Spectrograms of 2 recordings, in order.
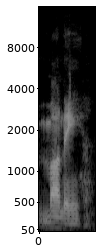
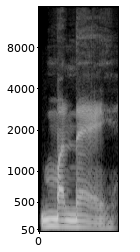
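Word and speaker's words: Moné: see or whatever Mercedes is it Monet or Monet? Monet. I thought she was pronouncing it money. Monet. Mone. But she's pronouncing it Monet. Yeah, like Tommy said. I think that's right. It is Monet. Which, whatever. It again, no, you're probably saying it right, but she's saying it as Monet.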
